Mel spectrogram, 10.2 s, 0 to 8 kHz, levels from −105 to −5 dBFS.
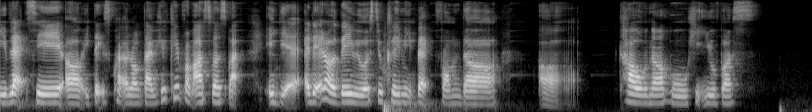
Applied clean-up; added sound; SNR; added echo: neural mask model DeepFilterNet 3.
